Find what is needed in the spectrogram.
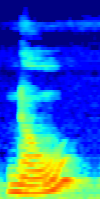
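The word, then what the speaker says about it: know: Okay, KN में K जो है वो साइलेंट होता है। नो, नाइफ, हम इसे कनाइफ नहीं पढ़ रहे।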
